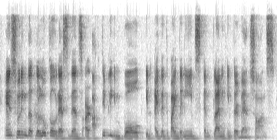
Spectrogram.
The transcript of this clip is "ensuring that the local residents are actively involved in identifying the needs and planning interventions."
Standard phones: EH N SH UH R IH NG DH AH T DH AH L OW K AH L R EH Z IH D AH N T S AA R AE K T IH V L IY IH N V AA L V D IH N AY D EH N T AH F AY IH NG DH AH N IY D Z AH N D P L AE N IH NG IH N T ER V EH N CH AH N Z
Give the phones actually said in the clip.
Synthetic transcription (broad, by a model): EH N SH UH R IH NG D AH T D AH L OW K AH L R EH S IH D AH N T S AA R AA K T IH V L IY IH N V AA L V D IH N AY D EH N T AH F AY IH NG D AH N IY D S AH N D P L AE N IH NG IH N T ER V EH N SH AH N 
